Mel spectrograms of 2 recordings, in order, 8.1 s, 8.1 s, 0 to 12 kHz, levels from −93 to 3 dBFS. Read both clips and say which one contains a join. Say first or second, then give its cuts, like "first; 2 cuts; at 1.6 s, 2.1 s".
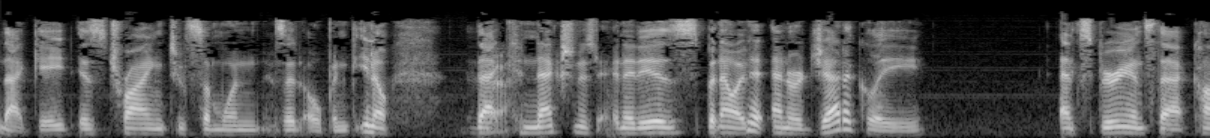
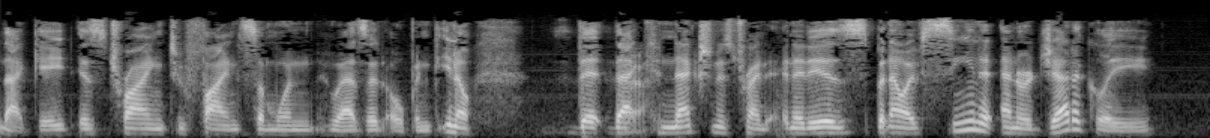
first; 6 cuts; at 1.2 s, 1.8 s, 3.1 s, 4.0 s, 5.0 s, 7.1 s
